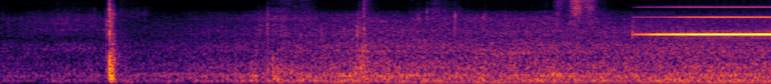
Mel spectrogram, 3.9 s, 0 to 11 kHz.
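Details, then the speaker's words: Husqvarna 150BT backpack blower that won't shut off by its switch: loom rustles while the trigger-to-coil wiring is wiggled, then the meter beeps steadily as the wire flexes. Broken copper wire inside insulation. Intermittent open circuit. "I'm just wiggling both sides of that. Sometimes you move the wire around and you'll find it because this loom is not split."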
